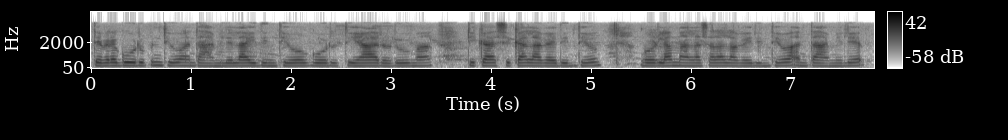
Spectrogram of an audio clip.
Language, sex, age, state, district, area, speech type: Nepali, female, 30-45, West Bengal, Alipurduar, urban, spontaneous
